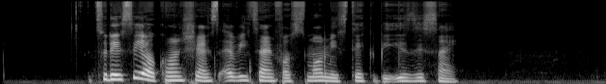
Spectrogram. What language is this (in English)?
Nigerian Pidgin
